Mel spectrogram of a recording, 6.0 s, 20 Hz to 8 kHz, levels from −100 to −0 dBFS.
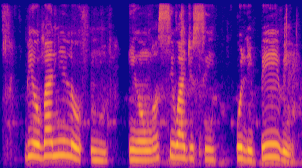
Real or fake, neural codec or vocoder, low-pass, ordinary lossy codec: real; none; 7.2 kHz; none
